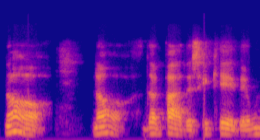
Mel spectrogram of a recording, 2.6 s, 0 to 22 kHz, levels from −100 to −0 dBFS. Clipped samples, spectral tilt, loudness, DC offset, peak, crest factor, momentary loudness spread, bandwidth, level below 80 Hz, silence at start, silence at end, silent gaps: under 0.1%; -4.5 dB/octave; -29 LUFS; under 0.1%; -10 dBFS; 20 dB; 8 LU; 8.6 kHz; -74 dBFS; 0.05 s; 0 s; none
